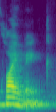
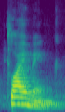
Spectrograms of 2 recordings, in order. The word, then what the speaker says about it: climbing: Well, two silent B for example as in climbing. Climbing.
